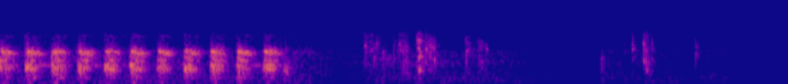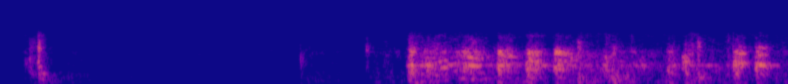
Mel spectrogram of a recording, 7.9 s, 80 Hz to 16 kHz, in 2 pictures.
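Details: 1992 Jeep Cherokee petrol six-cylinder, first start of day (cold start, outside 24–26 °C): repeated bursts of even starter cranking, about three to four turns a second, never catching; hard starting, cranks but won't fire.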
